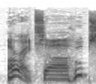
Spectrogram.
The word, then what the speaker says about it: Hoopes: Now, it's spelled HOOPES, Hoops Vision.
